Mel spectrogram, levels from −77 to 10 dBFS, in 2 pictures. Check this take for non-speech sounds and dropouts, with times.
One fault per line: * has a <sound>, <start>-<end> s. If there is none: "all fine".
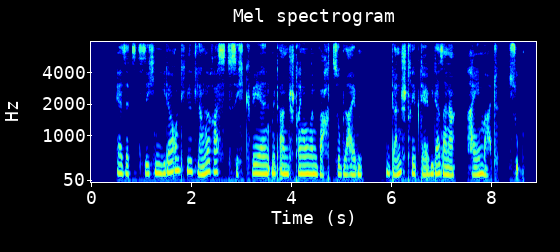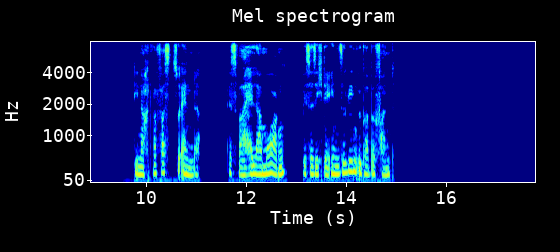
all fine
